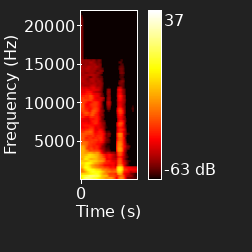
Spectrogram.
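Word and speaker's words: Shough: Tyler, how do you say pronounce that name? Shook.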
